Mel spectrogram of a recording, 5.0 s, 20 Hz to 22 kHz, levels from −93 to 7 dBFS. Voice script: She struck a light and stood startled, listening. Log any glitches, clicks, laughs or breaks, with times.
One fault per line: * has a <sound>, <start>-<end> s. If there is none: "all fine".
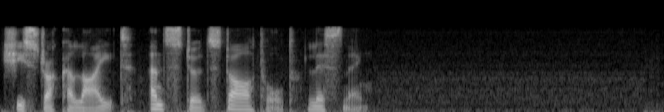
all fine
